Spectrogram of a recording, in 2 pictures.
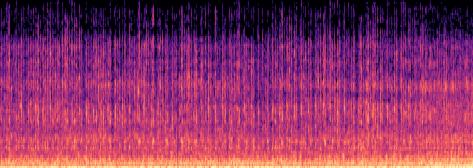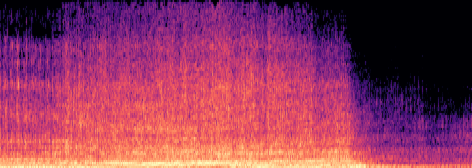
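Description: A drag racing car's engine roars loudly and revs up through its gears as it launches.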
